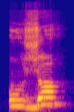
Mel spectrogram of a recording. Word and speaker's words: Ujo: Ujo is 3 words how pronounce it. Ujo, U-J-O.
